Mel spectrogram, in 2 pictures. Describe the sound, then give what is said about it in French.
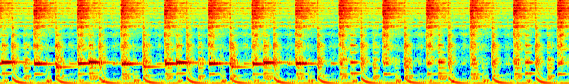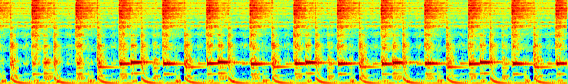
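Detroit techno track with a steady, fast kick drum pounding throughout and a repeating mid-pitched synth riff riding above it, loud and continuous with no voices. “Ce que vous entendez, c'est le DJ et producteur techno de Détroit”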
